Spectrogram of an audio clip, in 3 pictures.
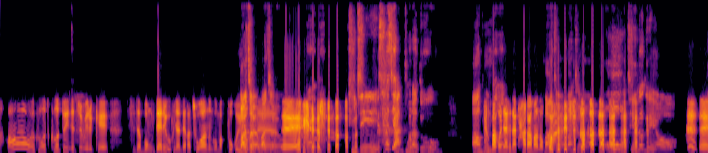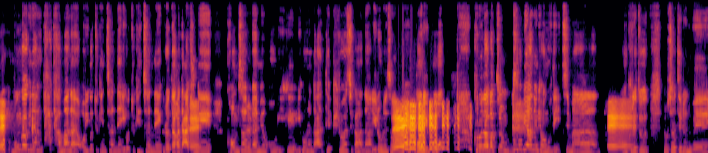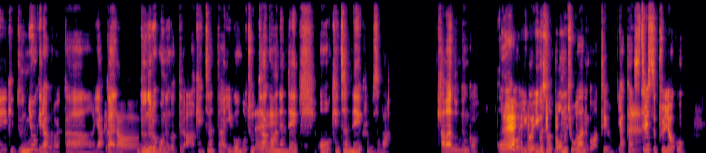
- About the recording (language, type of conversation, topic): Korean, unstructured, 정신 건강을 위해 가장 중요한 습관은 무엇인가요?
- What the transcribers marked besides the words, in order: laughing while speaking: "그래서"; laugh; other background noise; laughing while speaking: "놓고 있어"; laugh; laugh; laugh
